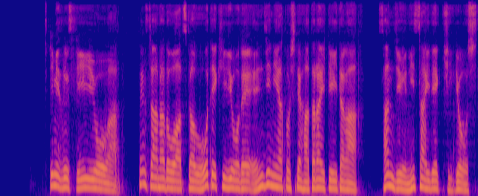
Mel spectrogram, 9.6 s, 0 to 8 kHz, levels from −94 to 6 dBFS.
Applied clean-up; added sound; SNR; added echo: neural mask model DeepFilterNet 3.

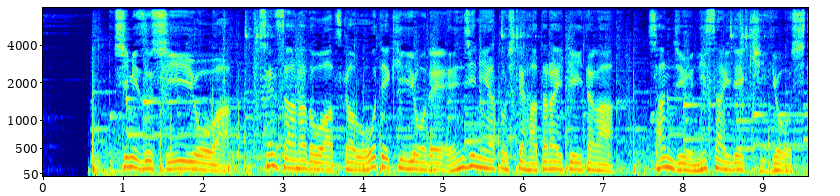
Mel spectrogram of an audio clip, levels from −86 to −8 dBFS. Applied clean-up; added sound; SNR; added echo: none; Run; 20 dB; none.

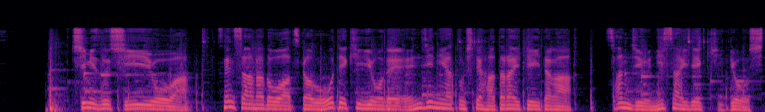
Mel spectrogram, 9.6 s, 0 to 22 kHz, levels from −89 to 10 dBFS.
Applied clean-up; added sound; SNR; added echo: neural mask model RNNoise.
